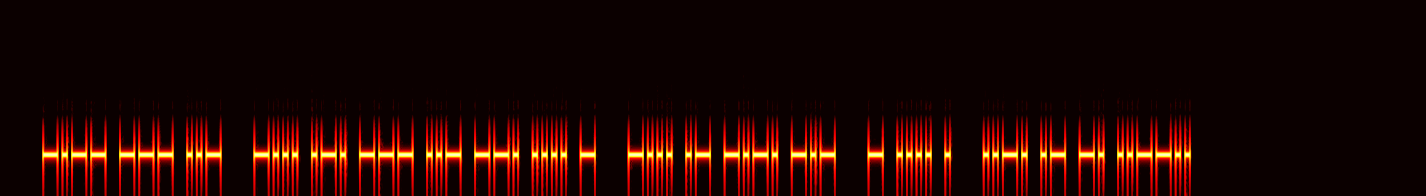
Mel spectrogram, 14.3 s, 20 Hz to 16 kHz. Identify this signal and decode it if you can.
Morse code, heard as a keyed tone, about 25 wpm, 700 Hz. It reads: YOU BROUGHT BACK THE FAN?
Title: Sentences from Top 1300 Words 25wpm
